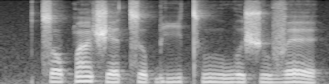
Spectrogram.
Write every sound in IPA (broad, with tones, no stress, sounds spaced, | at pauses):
t͡s ɔ˨ p ã˦˨ ʃ ɛ˨ t͡s ʊ˨ ɓ iː˨ tʰ uː˨ w ʊ˨ ʃ u˨ v ɛ˦˨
